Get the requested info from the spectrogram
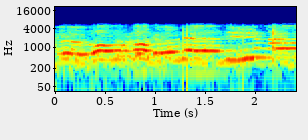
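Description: A young woman singing solo, holding notes and sliding between pitches.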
